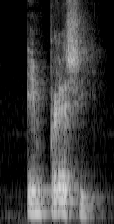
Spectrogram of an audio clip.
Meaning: impression, perception
- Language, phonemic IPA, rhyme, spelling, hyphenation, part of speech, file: Dutch, /ˌɪmˈprɛ.si/, -ɛsi, impressie, im‧pres‧sie, noun, Nl-impressie.ogg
